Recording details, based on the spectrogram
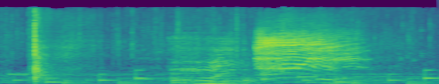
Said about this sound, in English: Others you might find surprising, like the groans, pops, and creaks that are part of the southern right whale's repertoire.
